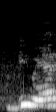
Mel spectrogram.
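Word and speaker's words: beware: बीवेयर है, इसमें ई का उच्चारण नहीं है, बिल्कुल आर तक ही उच्चारण है, तो हम लिखते तो है लेकिन उच्चारण नहीं होता।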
